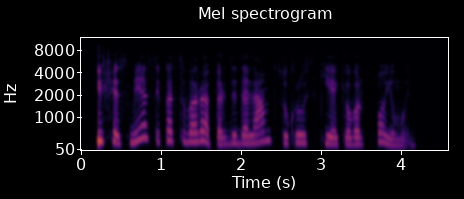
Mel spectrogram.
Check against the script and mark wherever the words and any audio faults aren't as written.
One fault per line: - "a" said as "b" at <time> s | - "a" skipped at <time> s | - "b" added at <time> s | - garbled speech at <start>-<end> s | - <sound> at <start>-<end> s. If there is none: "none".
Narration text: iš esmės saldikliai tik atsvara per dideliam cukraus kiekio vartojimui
- "saldikliai" skipped at 0.9 s
- dropout at 3.6-3.7 s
